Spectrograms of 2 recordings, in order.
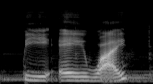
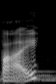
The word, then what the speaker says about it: Bay: B A Y. So it looks like Bay, but you pronounce it Bai.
